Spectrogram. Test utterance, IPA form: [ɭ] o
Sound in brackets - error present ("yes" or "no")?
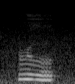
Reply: no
